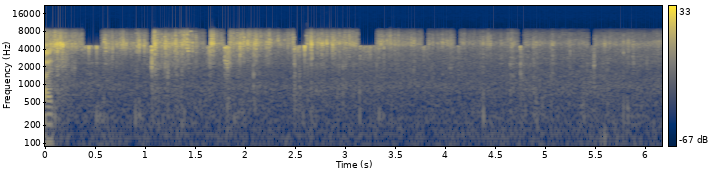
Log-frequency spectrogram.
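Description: Rustling and small irregular knocks close to a body-worn camera's microphone, from the placard and its wooden stick being handled against it, over a steady hiss of street noise.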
